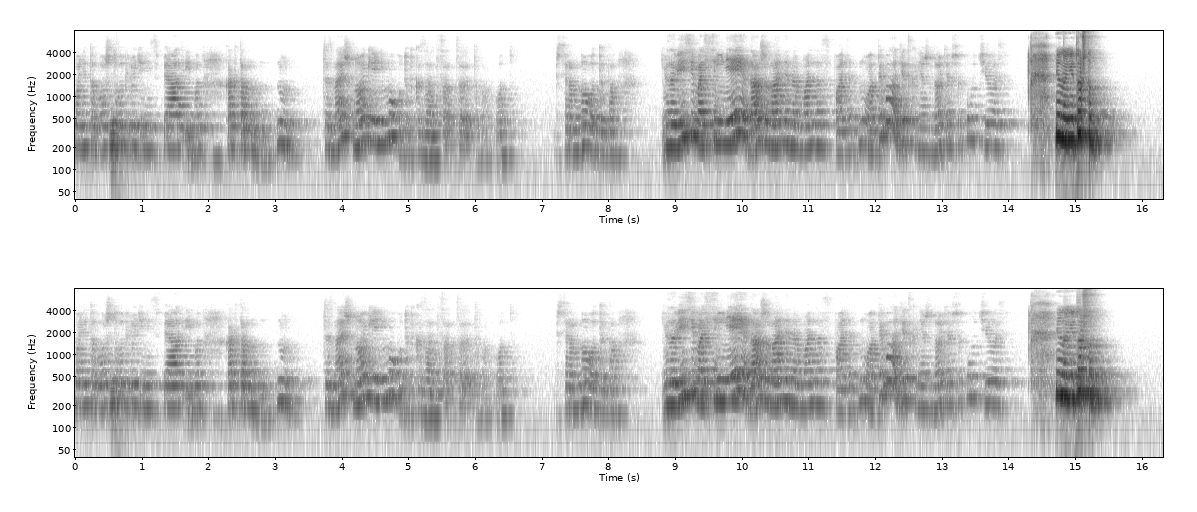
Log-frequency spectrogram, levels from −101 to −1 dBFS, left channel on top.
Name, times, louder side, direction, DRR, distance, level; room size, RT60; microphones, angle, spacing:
voice 1, 0.0-3.2 3.7-6.4 7.4-8.3 8.8-13.9, left 2 dB, 45° left, -2 dB, 1.1 m, -42 dB
voice 2, 14.3-15.3, left 5 dB, 80° left, 8 dB, 0.4 m, -23 dB
3.2 x 2.7 x 4.2 m, 0.74 s
head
